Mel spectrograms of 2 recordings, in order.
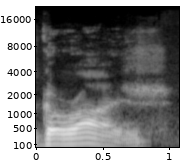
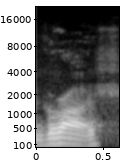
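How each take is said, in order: First: The word's ending is fully pronounced. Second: The word's ending is clipped or dropped. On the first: The speaker calls it right. "I pronounced it garage with the ending on it" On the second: The speaker calls it wrong. "He doesn't say garage"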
